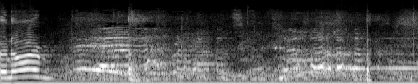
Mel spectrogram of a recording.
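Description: A woman laughs and cheers close by.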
